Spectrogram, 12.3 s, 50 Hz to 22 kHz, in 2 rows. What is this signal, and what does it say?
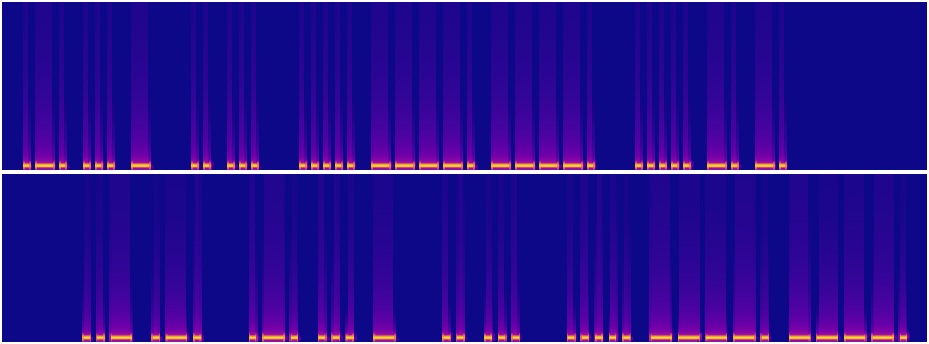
Morse code, heard as a keyed tone, about 29 wpm, 700 Hz. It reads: RST IS 599 5NN UR RST IS 599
